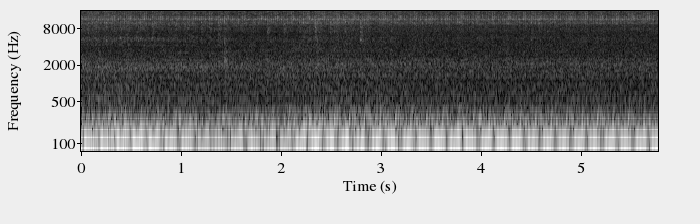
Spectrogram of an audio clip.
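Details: 2010 Ford Mustang GT V8 at idle: deep, regular knock, about three thumps a second, louder near the oil pan and the torque converter/transmission. Suspected rod knock, lifter tick or loose torque converter; unconfirmed.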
